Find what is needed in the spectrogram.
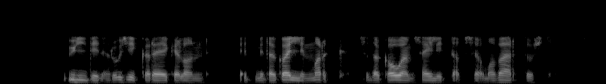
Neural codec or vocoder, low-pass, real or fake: none; 3.6 kHz; real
